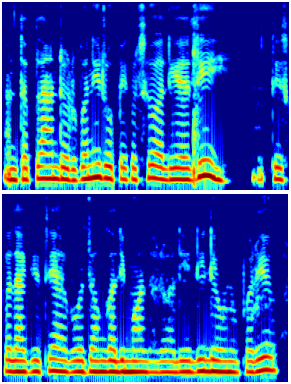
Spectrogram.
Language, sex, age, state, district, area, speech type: Nepali, female, 30-45, West Bengal, Jalpaiguri, rural, spontaneous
